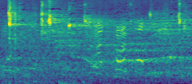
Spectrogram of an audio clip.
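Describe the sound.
A basketball is dribbled on a court during a women's college game, a few sharp bounces at uneven intervals over crowd noise and voices.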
